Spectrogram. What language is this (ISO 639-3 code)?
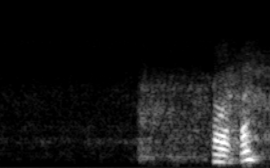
mar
